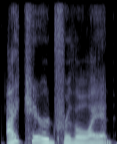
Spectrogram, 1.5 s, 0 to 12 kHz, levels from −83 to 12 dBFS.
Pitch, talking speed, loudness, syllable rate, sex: 205 Hz, 205 wpm, -18 LUFS, 4.7 syllables/s, female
